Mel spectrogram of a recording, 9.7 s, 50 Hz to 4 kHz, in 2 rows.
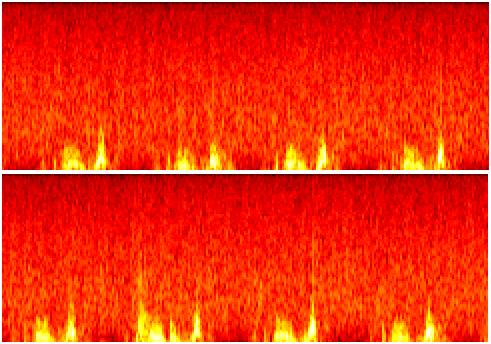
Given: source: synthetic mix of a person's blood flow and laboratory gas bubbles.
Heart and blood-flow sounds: Doppler ultrasound of blood flow; precordium
6.18-6.34 s: bubbles
From the record:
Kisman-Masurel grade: 121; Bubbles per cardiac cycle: 1 to 2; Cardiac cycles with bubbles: 10 to 50%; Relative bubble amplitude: barely perceptible (0.100 to 0.250); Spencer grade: 2 (many but less than half of the cardiac periods contain bubble signals, singularly or in groups); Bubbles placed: only in the low amplitude regions of the cardiac cycle

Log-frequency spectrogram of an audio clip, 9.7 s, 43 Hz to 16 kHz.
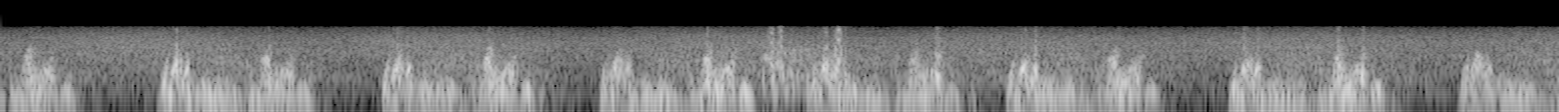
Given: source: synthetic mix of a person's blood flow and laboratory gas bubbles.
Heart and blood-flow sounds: Doppler ultrasound of blood flow; precordium
4.75-5.34 s: bubbles
From the record:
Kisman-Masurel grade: 211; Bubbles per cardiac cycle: several, 3 to 8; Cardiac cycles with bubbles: 1 to 10%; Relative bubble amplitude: barely perceptible (0.100 to 0.250); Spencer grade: 1 (occasional bubble signal discernible with the cardiac motion signal, with majority of cardiac periods free of bubbles); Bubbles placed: anywhere in the cardiac cycle

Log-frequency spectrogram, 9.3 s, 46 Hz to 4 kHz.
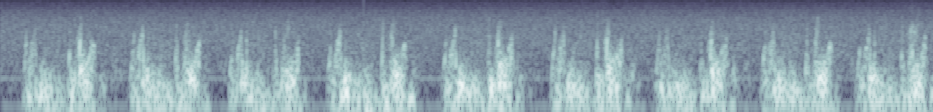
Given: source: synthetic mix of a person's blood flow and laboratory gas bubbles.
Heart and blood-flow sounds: Doppler ultrasound of blood flow; precordium
9.04-9.21 s: bubbles
From the record:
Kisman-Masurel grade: 112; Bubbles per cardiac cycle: 1 to 2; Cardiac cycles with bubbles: 1 to 10%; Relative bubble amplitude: moderate (0.250 to 0.450); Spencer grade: 1 (occasional bubble signal discernible with the cardiac motion signal, with majority of cardiac periods free of bubbles); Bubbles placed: anywhere in the cardiac cycle

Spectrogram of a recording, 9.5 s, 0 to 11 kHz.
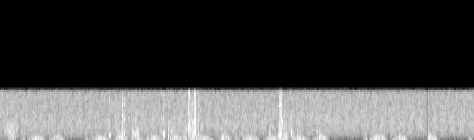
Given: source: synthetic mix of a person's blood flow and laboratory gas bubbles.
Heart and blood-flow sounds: Doppler ultrasound of blood flow; precordium
0.00-0.38 s: bubbles
2.16-2.25 s: bubbles
2.30-2.53 s: bubbles
2.62-2.84 s: bubbles
3.24-3.57 s: bubbles
3.64-4.13 s: bubbles
5.53-6.06 s: bubbles
From the record:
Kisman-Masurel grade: 223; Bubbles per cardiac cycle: several, 3 to 8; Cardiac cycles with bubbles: 10 to 50%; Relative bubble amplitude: loud (0.450 to 0.775); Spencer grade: 2 (many but less than half of the cardiac periods contain bubble signals, singularly or in groups); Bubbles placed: only in the low amplitude regions of the cardiac cycle

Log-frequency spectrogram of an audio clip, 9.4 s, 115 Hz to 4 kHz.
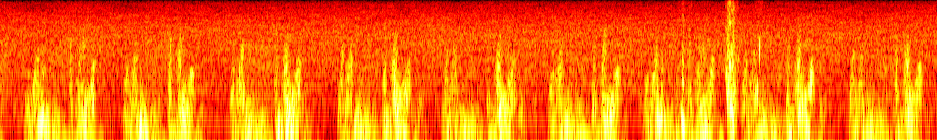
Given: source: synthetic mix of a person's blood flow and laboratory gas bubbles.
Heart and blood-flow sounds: Doppler ultrasound of blood flow; precordium
6.78-6.92 s: bubbles
7.25-7.42 s: bubbles
7.54-7.63 s: bubbles
From the record:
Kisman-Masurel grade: 213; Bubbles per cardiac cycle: several, 3 to 8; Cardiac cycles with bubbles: 1 to 10%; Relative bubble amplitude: loud (0.450 to 0.775); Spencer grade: 1 (occasional bubble signal discernible with the cardiac motion signal, with majority of cardiac periods free of bubbles); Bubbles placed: only in the low amplitude regions of the cardiac cycle

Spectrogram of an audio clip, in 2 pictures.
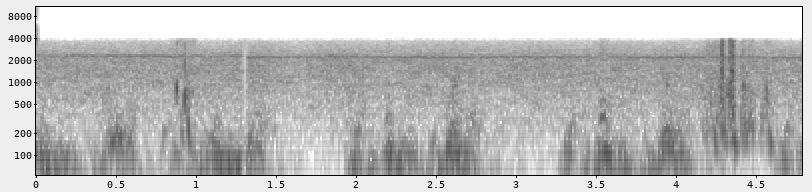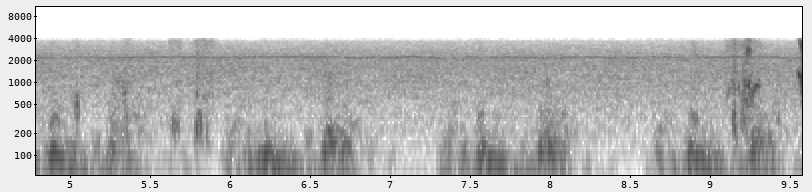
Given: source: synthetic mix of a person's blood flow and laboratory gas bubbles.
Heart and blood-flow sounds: Doppler ultrasound of blood flow; precordium
0.83-0.99 s: bubbles
4.13-4.64 s: bubbles
5.01-5.08 s: bubbles
5.31-5.40 s: bubbles
5.60-5.70 s: bubbles
5.76-5.93 s: bubbles
9.08-9.33 s: bubbles
9.53-9.58 s: bubbles
From the record:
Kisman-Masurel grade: 223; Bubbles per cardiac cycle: several, 3 to 8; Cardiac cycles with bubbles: 10 to 50%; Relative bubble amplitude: loud (0.450 to 0.775); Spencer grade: 2 (many but less than half of the cardiac periods contain bubble signals, singularly or in groups); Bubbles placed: only in the low amplitude regions of the cardiac cycle

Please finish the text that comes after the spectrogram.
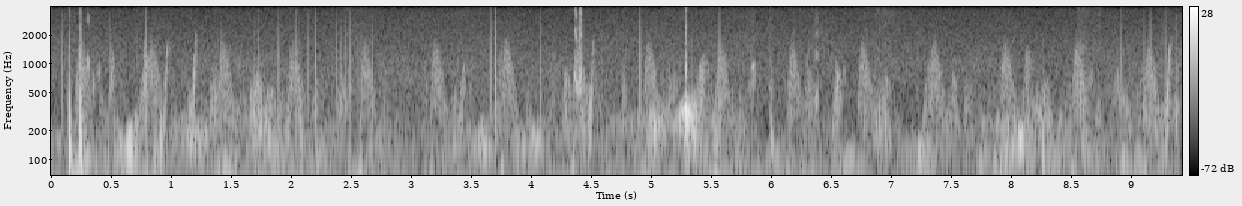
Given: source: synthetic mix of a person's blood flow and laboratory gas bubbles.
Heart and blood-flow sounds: Doppler ultrasound of blood flow; subclavian vein
0.29-0.42 s: bubbles
4.35-4.48 s: bubbles
4.76-4.79 s: bubbles
5.79-5.88 s: bubbles
5.98-6.03 s: bubbles
6.35-6.40 s: bubbles
6.77-7.03 s: bubbles
8.54-8.76 s: bubbles
9.36-9.43 s: bubbles
From the record:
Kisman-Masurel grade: 121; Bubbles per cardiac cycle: 1 to 2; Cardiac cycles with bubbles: 10 to 50%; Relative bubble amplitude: barely perceptible (0.100 to 0.250); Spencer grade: 2 (many but less than half of the cardiac periods contain bubble signals, singularly or in groups); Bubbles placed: anywhere in the cardiac cycle

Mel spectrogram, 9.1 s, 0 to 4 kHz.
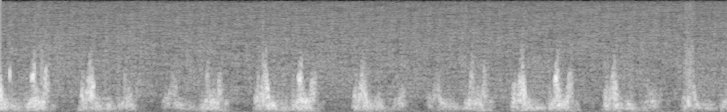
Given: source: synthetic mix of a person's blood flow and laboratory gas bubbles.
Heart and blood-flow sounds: Doppler ultrasound of blood flow; precordium
0.09-0.16 s: bubbles
0.47-0.54 s: bubbles
3.26-3.32 s: bubbles
8.55-8.68 s: bubbles
From the record:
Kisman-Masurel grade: 122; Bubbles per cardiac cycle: 1 to 2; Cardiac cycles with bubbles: 10 to 50%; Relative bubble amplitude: moderate (0.250 to 0.450); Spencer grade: 2 (many but less than half of the cardiac periods contain bubble signals, singularly or in groups); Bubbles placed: only in the low amplitude regions of the cardiac cycle

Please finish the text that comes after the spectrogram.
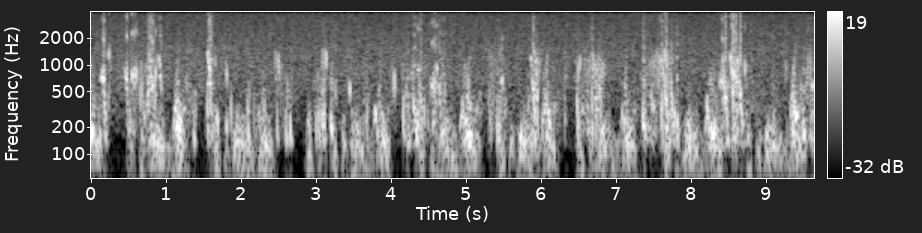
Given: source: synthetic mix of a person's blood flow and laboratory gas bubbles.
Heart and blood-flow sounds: Doppler ultrasound of blood flow; precordium
0.12-0.30 s: bubbles
0.44-1.02 s: bubbles
1.28-1.46 s: bubbles
1.54-1.75 s: bubbles
1.80-1.94 s: bubbles
2.09-2.24 s: bubbles
2.46-2.74 s: bubbles
3.00-3.31 s: bubbles
3.44-3.52 s: bubbles
3.65-3.77 s: bubbles
4.02-4.12 s: bubbles
4.17-4.80 s: bubbles
5.32-5.58 s: bubbles
5.84-6.09 s: bubbles
6.33-6.39 s: bubbles
6.47-6.90 s: bubbles
7.31-7.90 s: bubbles
8.38-8.79 s: bubbles
9.28-9.33 s: bubbles
9.46-9.65 s: bubbles
From the record:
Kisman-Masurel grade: 342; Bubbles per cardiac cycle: rolling drumbeat, 9 or more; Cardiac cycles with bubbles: 100%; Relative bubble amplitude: moderate (0.250 to 0.450); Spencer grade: 3 (all of the cardiac periods contain showers or single bubble signals, but not dominating or overriding the cardiac motion signals); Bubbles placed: only in the low amplitude regions of the cardiac cycle

